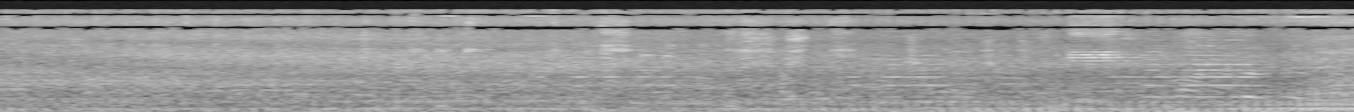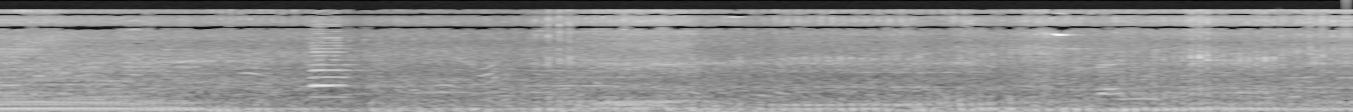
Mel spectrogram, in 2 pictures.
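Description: Car engines idle and rumble close by in busy street traffic.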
